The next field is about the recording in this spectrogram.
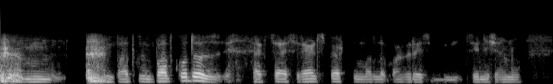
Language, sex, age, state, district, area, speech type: Kashmiri, male, 18-30, Jammu and Kashmir, Bandipora, rural, conversation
